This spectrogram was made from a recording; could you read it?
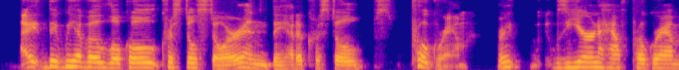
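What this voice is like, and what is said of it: Milwaukee, Wisconsin accent. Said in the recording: “I live in Milwaukee, Wisconsin, hence my accent that you probably are all noticing.”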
